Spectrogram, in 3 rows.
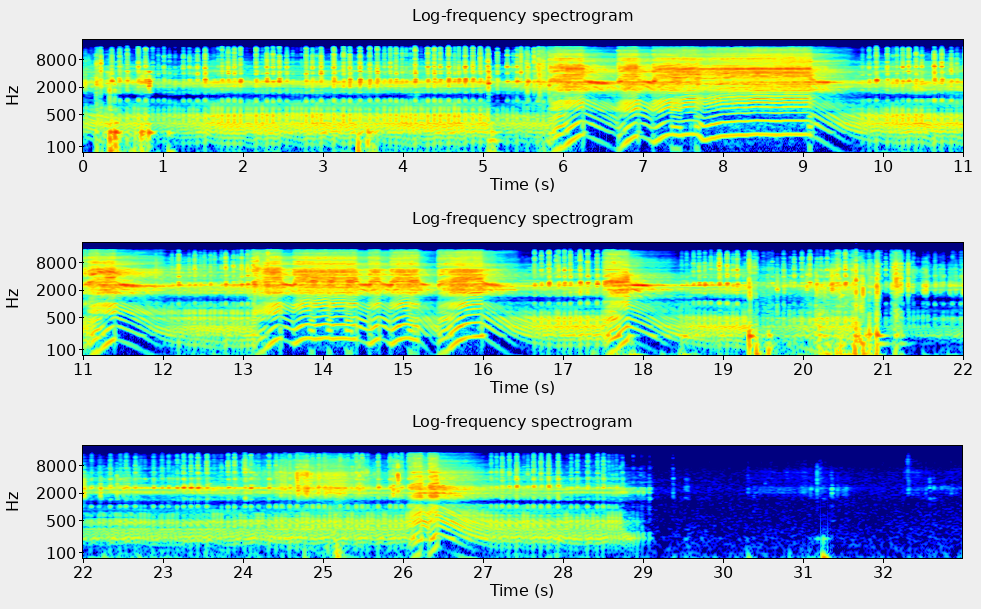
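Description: Husqvarna 372XPW two-stroke chainsaw cutting into the base of a redwood under load, its engine note dipping and climbing back several times as it works through the cut. The saw stops abruptly about a second before the end.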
